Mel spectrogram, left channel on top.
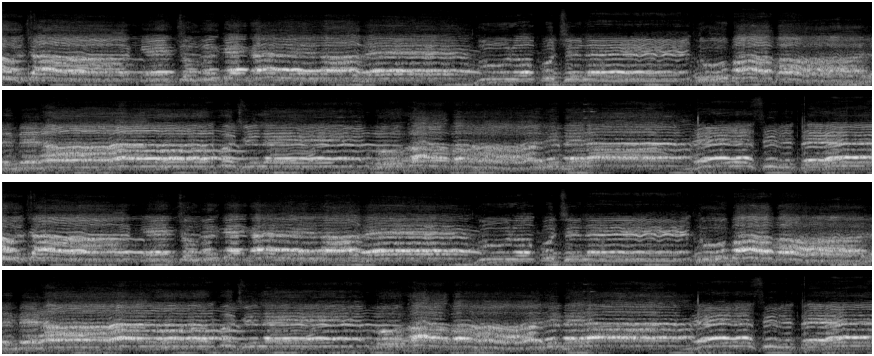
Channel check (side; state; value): both; normal; correlation 0.52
